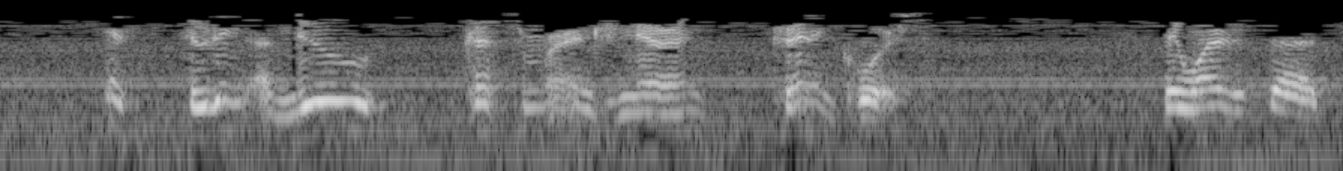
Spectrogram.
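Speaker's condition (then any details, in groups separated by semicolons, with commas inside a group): Stroke affecting throat muscles; last small stroke affected throat muscles, tough time talking, listener says speech sounds fine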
